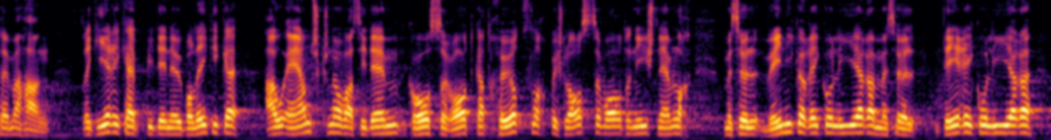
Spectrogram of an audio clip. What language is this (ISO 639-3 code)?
gsw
